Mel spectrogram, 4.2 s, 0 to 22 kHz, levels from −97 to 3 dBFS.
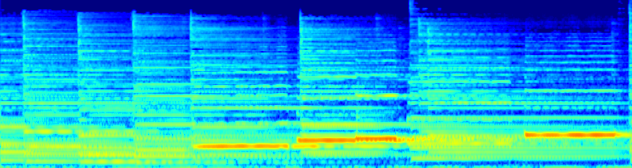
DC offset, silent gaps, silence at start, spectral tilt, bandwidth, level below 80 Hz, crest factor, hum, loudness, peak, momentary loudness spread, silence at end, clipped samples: under 0.1%; none; 0 s; -4 dB/octave; 17 kHz; -64 dBFS; 12 dB; none; -27 LUFS; -16 dBFS; 11 LU; 0 s; under 0.1%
